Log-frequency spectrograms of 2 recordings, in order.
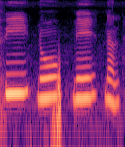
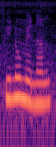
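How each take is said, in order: First: ফিনোমেনাল loud and slow, each syllable separate. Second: Said in the usual way. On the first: Shown as a demonstration. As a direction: punch out every syllable of ফিনোমেনাল with gaps between. (ফিনোমেনাল জোরে, ধীরে, ভেঙে ভেঙে) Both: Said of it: "সিলেবলগুলো ভেঙে ভেঙে".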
